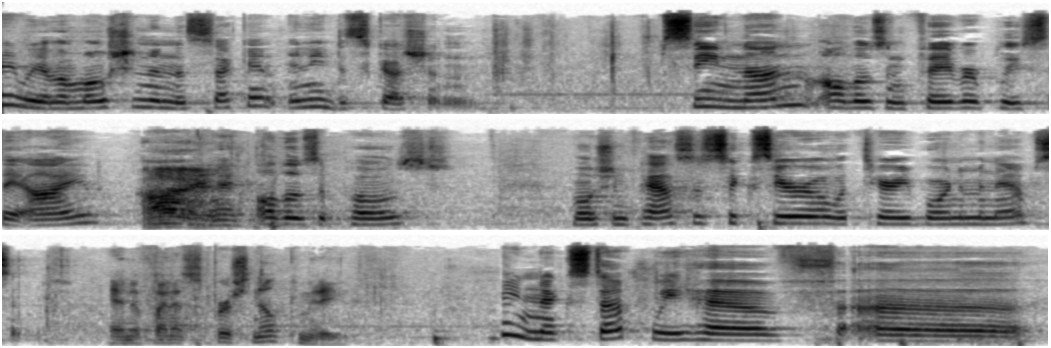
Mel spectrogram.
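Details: Adult woman speaking; normal speech.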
